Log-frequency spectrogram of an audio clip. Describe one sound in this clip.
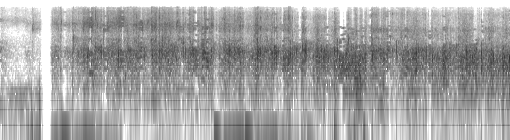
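An audience applauds loudly in a room.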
